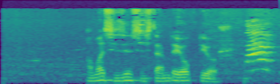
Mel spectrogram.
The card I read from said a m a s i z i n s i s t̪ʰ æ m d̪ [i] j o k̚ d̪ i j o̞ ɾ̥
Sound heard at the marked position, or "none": ɛ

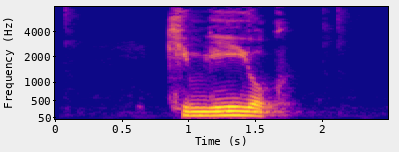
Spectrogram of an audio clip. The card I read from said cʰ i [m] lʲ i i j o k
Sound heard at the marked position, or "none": m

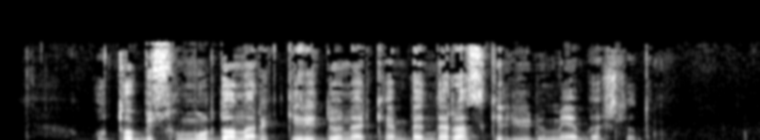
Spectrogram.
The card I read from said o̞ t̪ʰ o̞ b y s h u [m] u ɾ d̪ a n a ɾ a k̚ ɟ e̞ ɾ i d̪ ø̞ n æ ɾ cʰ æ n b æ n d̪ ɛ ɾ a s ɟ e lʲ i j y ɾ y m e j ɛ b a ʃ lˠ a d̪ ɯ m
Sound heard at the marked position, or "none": m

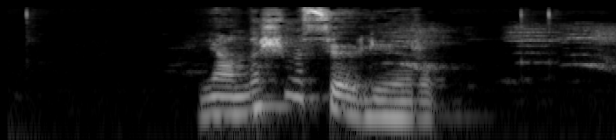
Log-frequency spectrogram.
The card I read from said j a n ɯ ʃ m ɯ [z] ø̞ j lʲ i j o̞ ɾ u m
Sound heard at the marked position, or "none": s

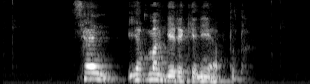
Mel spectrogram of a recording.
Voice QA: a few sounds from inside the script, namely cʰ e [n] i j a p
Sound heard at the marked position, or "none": n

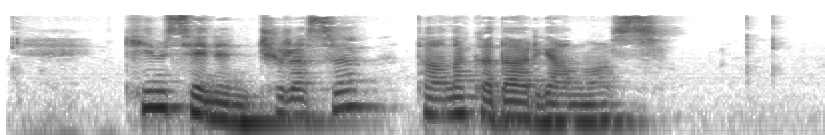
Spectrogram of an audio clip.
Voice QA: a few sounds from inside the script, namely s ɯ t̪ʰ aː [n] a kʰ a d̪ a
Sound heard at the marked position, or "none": n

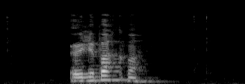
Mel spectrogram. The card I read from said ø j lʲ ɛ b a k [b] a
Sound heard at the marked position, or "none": m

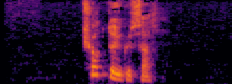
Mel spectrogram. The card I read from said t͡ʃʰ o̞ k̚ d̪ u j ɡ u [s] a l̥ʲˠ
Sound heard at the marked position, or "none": s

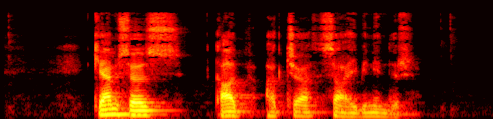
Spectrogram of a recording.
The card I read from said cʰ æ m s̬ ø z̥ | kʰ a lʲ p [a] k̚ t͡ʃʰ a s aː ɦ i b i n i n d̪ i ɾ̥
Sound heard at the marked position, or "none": a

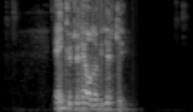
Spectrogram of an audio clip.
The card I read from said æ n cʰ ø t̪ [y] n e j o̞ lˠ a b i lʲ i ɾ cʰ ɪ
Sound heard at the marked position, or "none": y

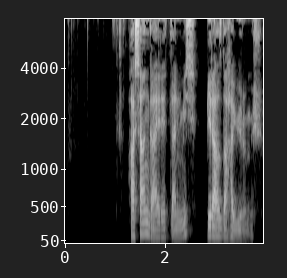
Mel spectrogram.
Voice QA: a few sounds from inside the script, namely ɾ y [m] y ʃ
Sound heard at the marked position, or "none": m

